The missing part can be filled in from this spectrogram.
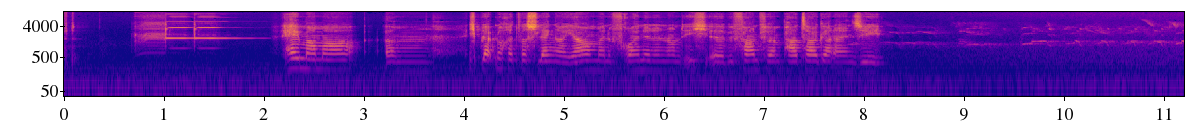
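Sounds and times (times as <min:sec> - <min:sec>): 
speech: 0:02.2 - 0:08.3
seagulls calling: 0:07.8 - 0:11.1.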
